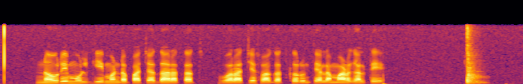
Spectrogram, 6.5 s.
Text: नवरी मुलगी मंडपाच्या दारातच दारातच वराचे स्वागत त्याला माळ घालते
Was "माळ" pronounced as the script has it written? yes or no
yes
